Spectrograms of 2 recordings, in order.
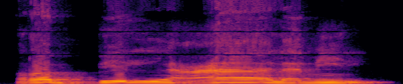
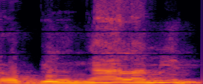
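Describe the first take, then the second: First: The second word starts with a throat sound. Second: The second word starts with a nasal 'ng' sound. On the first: The speaker calls it right. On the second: The speaker calls it wrong.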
